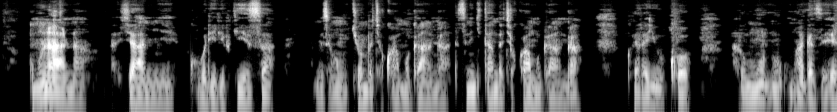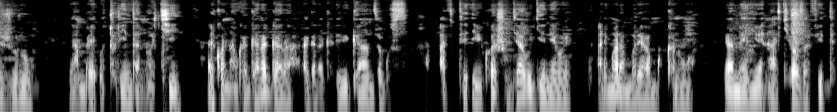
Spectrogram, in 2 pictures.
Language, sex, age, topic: Kinyarwanda, male, 25-35, health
